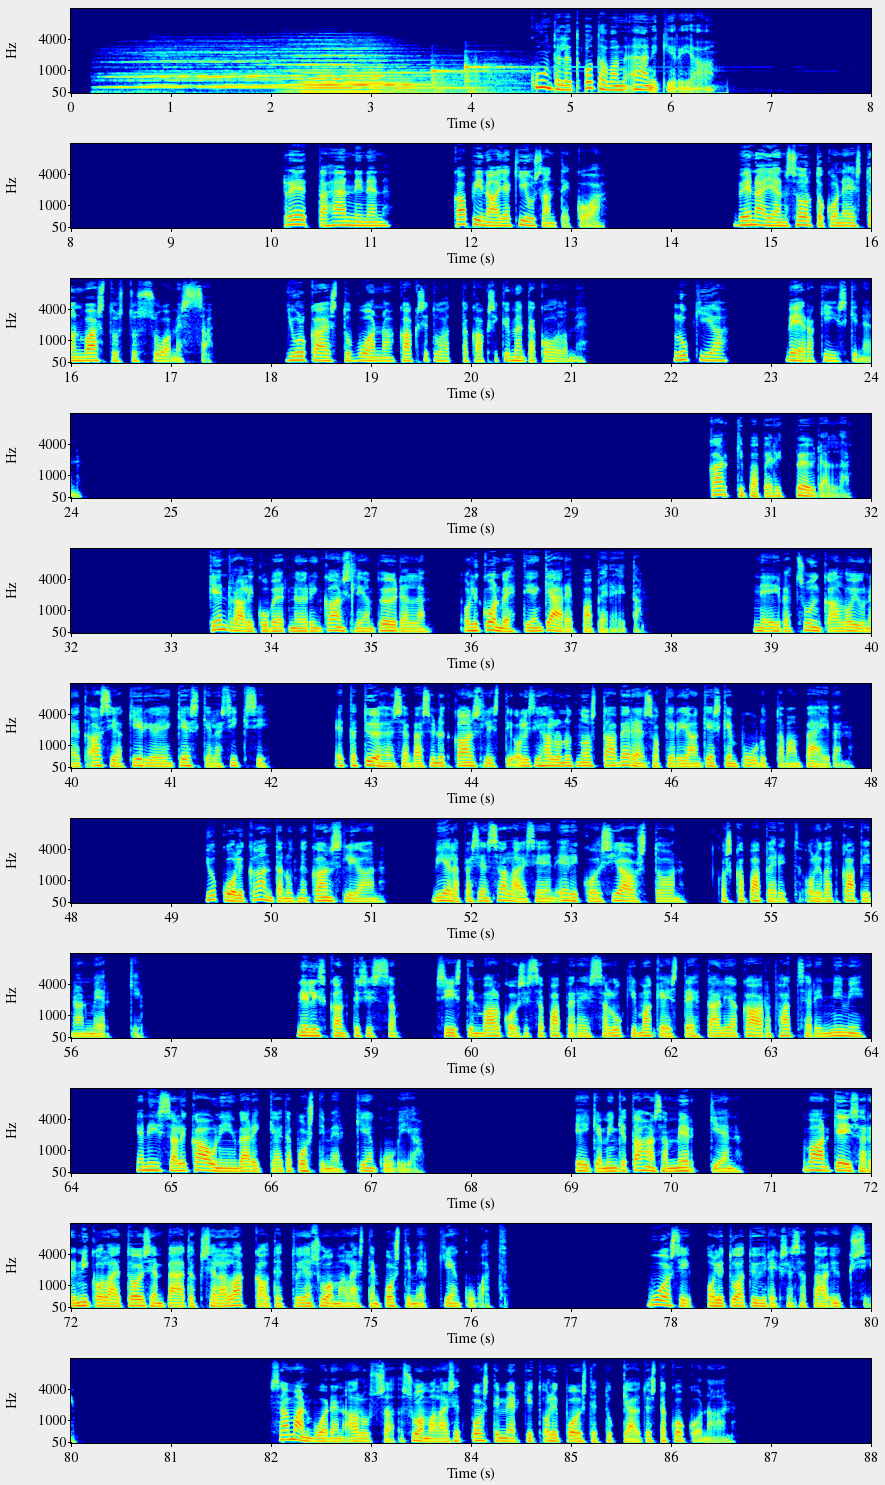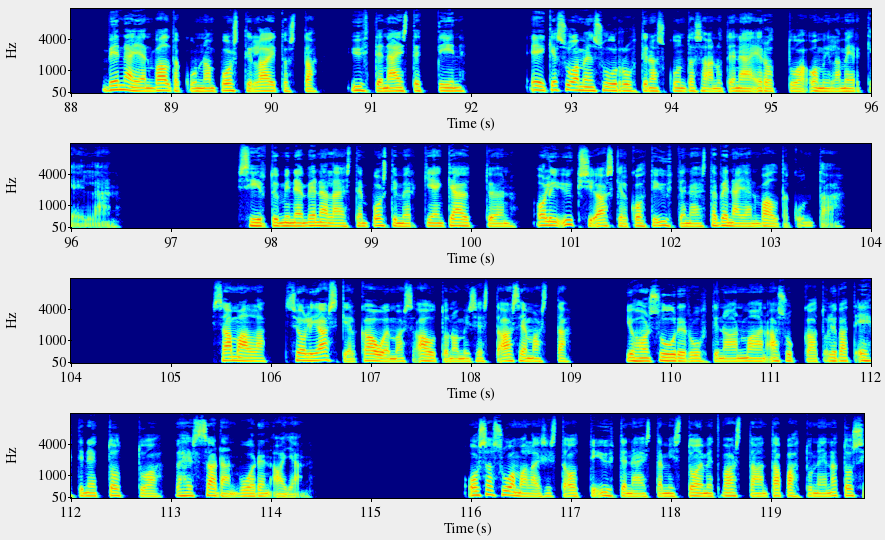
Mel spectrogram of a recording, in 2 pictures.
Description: Kapinaa ja kiusantekoa – Ljudbok – Laddas ner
